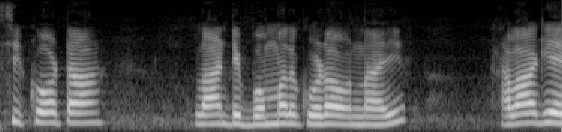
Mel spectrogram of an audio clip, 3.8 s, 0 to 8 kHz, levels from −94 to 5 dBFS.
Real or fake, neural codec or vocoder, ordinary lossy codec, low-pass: fake; codec, 16 kHz, 8 kbps, FunCodec, trained on LibriTTS, 25 frames a second; none; none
